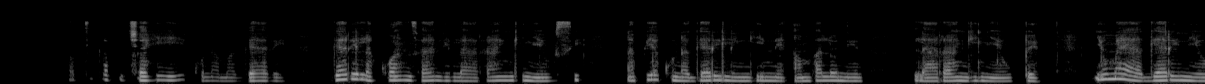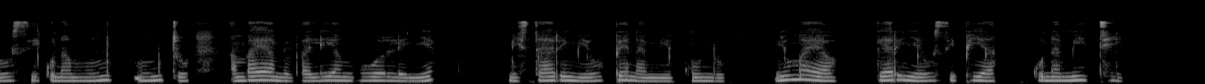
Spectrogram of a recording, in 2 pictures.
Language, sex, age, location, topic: Swahili, female, 25-35, Nairobi, finance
